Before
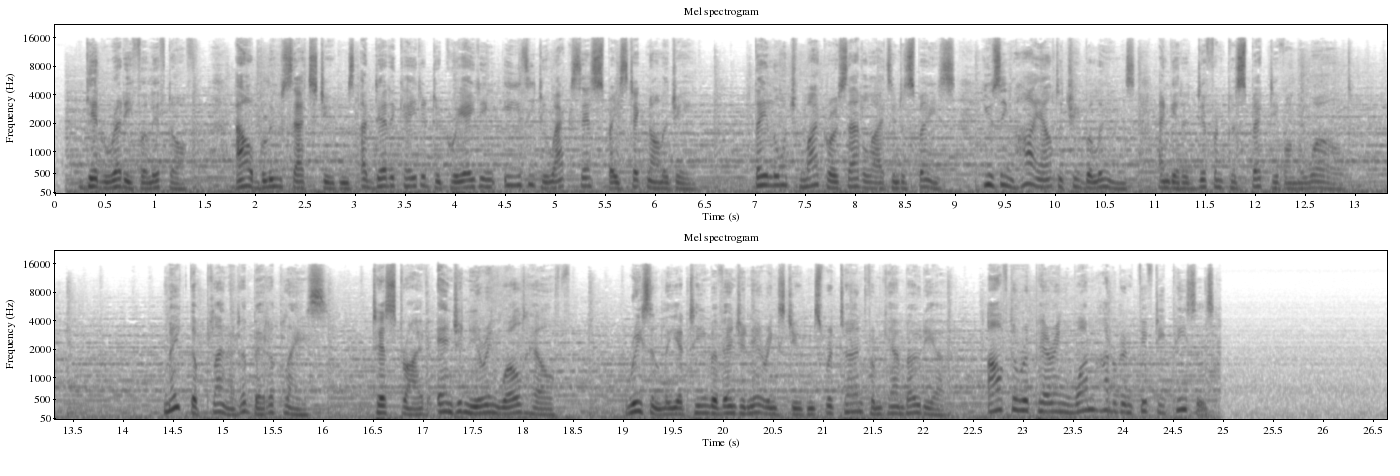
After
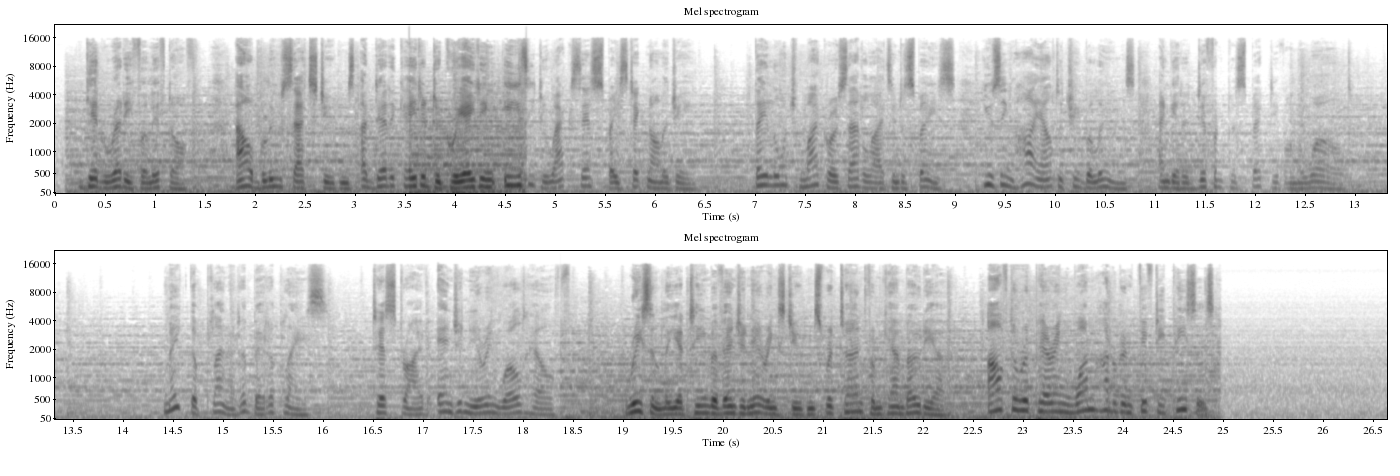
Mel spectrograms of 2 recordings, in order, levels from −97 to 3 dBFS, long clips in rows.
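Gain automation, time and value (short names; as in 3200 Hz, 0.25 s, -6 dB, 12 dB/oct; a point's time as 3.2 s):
-3 dB
from 3.55 s +6 dB
from 4.72 s -6.5 dB
from 11.62 s -15 dB
from 12.36 s -7.5 dB
from 18.38 s +0.5 dB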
